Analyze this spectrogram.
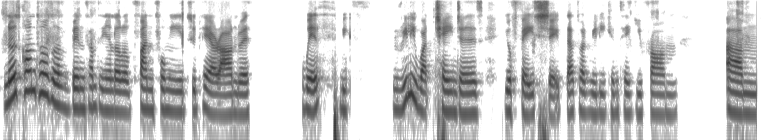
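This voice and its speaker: A woman's voice: lowish voice, darkish tone, dry recording. A young woman chatting casually through a makeup tutorial at home, friendly and full of fillers. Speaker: beauty vlogger. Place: home, indoors.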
